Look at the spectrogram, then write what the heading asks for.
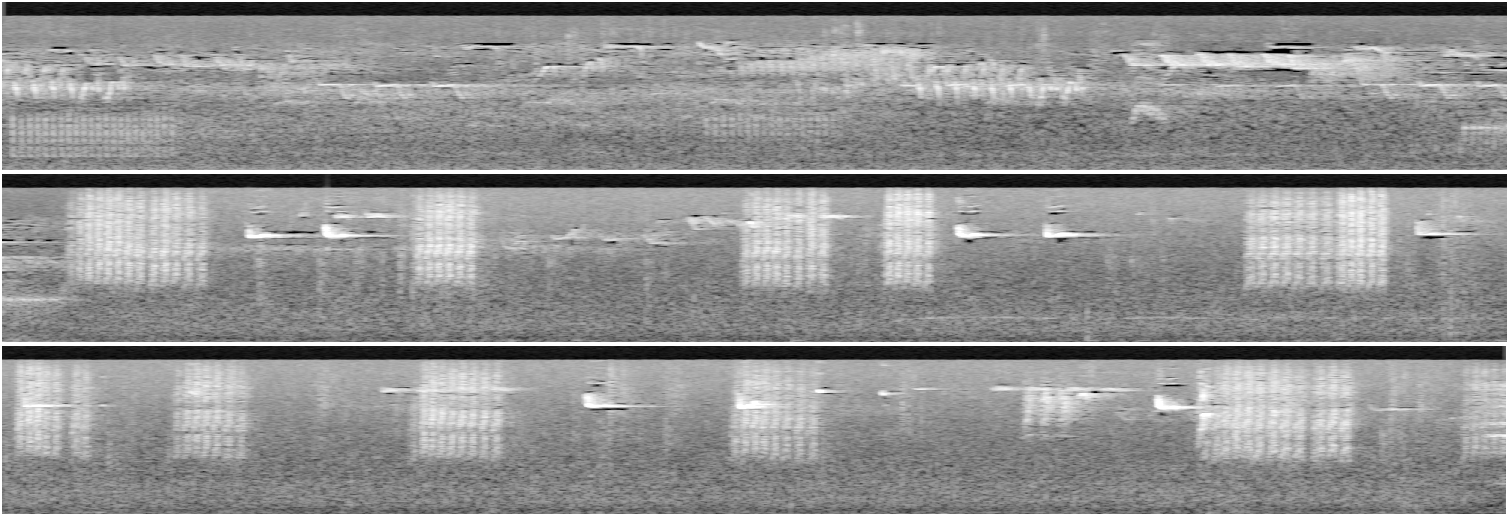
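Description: Birds calling. At first there is a steady low rumbling ambience with scattered faint bird calls. From about ten seconds in come repeated harsh calls, one to two seconds apart, mixed with short high chirps.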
